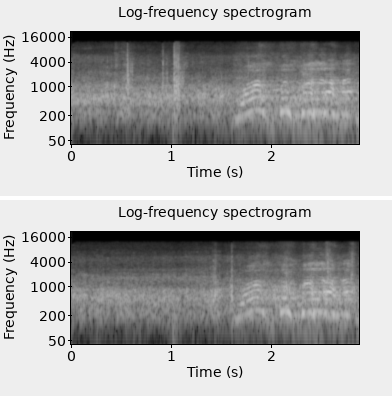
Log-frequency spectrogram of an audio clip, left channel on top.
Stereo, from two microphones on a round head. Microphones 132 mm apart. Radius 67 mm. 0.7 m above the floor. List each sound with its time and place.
1.6 s laughter: 10° left (ahead or behind), 1.1 m; by 2.8 s 25° right (ahead or behind), 1.0 m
